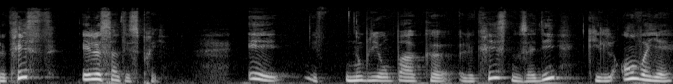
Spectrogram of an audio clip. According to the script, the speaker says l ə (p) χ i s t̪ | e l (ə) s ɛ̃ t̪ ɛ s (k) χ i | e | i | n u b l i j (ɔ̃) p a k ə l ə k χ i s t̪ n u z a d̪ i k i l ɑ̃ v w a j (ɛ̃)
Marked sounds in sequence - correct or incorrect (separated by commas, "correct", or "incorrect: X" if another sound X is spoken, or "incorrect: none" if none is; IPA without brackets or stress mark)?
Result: incorrect: k, correct, incorrect: p, correct, incorrect: ɛ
